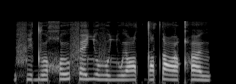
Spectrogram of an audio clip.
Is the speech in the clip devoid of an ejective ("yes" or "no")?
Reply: yes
